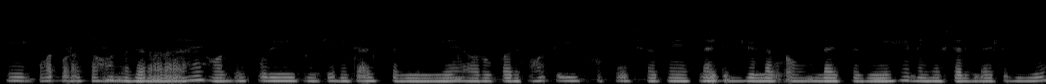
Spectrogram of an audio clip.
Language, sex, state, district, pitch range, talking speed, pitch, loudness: Hindi, female, Bihar, Araria, 150-160 Hz, 210 wpm, 155 Hz, -38 LUFS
